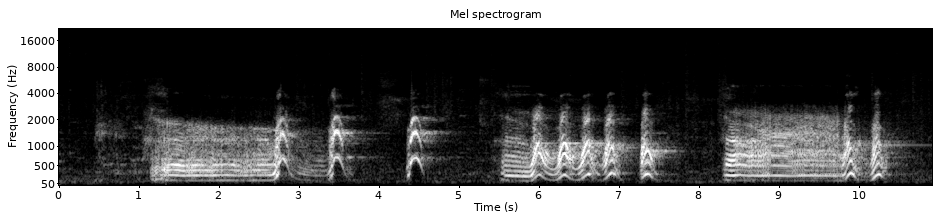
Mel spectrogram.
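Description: Dogs growl and bark loudly, with long drawn-out snarling growls broken by bursts of sharp, rapid barks and yelps, then another sustained growl near the end.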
